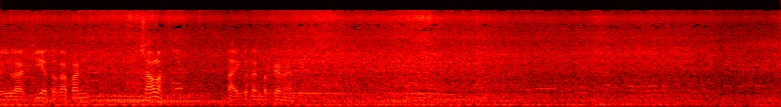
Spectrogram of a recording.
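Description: A bus engine idles with a low rumble.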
